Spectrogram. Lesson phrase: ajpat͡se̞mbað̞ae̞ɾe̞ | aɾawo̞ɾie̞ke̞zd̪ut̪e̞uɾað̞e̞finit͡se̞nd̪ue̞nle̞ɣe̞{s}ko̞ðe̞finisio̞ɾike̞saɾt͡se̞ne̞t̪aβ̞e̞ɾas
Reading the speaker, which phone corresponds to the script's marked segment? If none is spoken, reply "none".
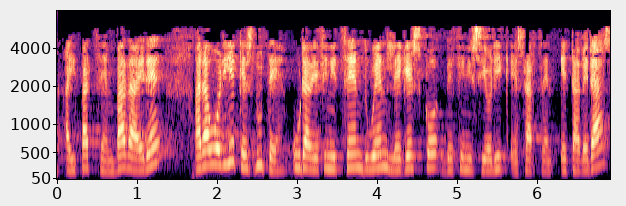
s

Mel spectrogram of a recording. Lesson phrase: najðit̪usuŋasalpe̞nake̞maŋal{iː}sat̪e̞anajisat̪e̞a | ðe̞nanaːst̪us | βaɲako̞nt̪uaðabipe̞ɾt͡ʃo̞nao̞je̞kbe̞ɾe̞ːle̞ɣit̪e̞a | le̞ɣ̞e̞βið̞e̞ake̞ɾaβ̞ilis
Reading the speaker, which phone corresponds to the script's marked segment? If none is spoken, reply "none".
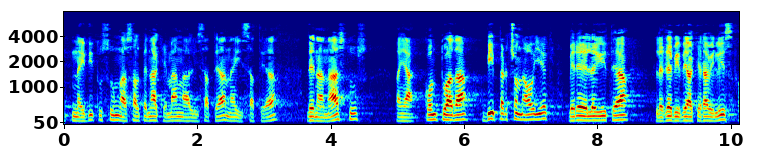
i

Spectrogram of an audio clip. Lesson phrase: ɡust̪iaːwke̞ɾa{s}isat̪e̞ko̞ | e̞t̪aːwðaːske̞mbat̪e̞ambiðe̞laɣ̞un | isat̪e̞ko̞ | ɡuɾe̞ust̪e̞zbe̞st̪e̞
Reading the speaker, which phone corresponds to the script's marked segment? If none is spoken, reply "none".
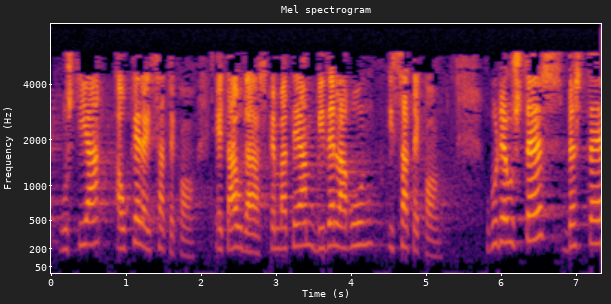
none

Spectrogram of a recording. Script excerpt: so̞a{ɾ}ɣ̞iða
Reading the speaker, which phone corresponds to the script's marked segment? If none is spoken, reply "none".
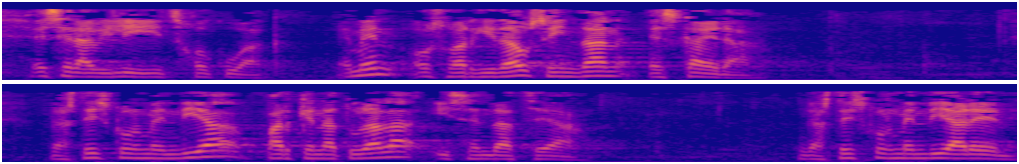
ɾ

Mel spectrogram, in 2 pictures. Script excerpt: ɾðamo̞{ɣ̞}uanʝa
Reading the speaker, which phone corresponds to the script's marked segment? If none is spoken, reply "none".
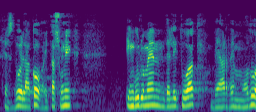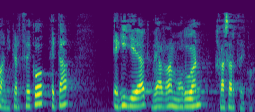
ð̞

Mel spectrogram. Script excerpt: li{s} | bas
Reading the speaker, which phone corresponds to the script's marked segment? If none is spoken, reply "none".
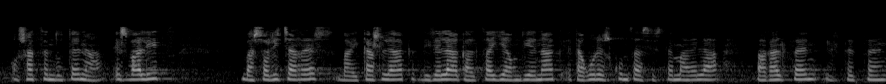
t͡s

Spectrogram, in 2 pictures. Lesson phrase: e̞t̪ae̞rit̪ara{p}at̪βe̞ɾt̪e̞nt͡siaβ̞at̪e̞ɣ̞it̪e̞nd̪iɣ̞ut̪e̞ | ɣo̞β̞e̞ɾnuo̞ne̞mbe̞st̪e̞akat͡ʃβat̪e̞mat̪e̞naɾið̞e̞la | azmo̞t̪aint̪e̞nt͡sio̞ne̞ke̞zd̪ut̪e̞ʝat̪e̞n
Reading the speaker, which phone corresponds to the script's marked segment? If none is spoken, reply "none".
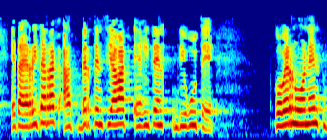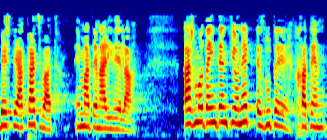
k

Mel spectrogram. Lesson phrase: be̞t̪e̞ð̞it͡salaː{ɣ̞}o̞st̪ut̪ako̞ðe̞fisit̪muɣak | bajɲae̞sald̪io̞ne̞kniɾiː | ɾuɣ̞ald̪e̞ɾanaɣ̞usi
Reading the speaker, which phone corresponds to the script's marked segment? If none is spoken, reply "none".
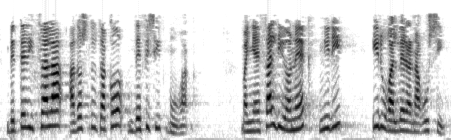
ð̞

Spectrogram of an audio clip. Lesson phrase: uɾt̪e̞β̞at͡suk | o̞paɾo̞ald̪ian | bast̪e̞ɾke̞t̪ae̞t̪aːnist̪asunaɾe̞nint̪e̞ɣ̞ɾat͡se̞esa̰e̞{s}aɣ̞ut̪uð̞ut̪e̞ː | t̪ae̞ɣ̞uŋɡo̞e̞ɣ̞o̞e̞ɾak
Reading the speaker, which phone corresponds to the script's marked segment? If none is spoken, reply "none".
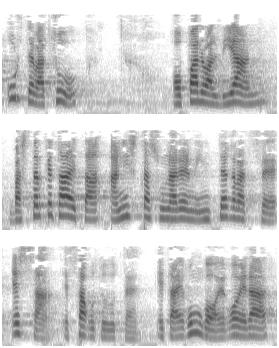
s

